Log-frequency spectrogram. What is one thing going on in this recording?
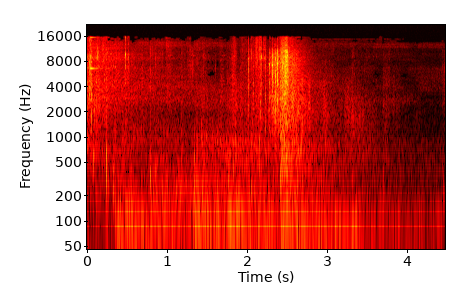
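Footsteps thud quickly on stone.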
